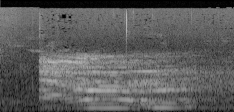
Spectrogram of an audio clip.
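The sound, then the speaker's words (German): A single deep, drawn-out roar of a red deer stag, played by a nature exhibit when a light is shone on the animal, harmonically rich and bellowing, starting abruptly and holding steady for about two seconds before easing off. “Der Hirsch. Der Rothirsch.”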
